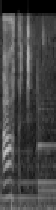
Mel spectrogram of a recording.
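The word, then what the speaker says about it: acht: for zebra zeban and it is called act in this also you have to give h sound more act and nine is called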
